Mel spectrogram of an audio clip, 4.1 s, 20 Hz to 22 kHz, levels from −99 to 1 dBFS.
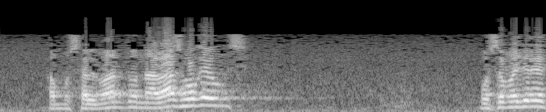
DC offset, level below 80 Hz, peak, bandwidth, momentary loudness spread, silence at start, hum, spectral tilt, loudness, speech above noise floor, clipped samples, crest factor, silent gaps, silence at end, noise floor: under 0.1%; -40 dBFS; 0 dBFS; 12 kHz; 16 LU; 0.35 s; none; -5.5 dB/octave; -9 LUFS; 28 dB; 0.9%; 12 dB; none; 0 s; -37 dBFS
